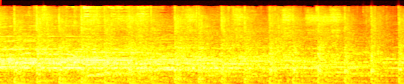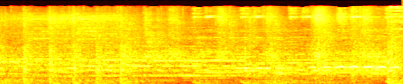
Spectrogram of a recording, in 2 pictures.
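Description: Zaffe band music: large tabl drums beating a steady, driving rhythm under a sustained wind-instrument melody, with a crowd cheering.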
